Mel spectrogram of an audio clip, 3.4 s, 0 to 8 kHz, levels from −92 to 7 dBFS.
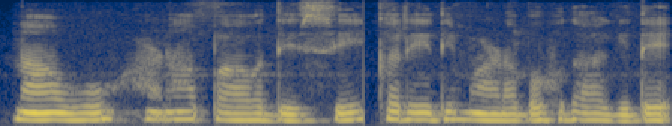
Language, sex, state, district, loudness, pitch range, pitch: Kannada, female, Karnataka, Shimoga, -16 LUFS, 155-170 Hz, 160 Hz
